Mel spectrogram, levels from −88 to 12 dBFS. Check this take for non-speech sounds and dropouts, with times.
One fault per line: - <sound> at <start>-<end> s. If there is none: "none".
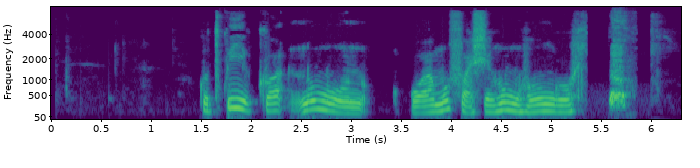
- bark at 5.6-5.9 s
